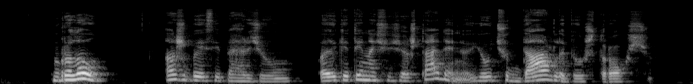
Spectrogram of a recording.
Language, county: Lithuanian, Vilnius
